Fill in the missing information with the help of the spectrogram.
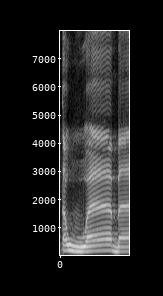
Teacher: تواب با پتلا اور با ایک الف کے برابر کھینچیں گے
